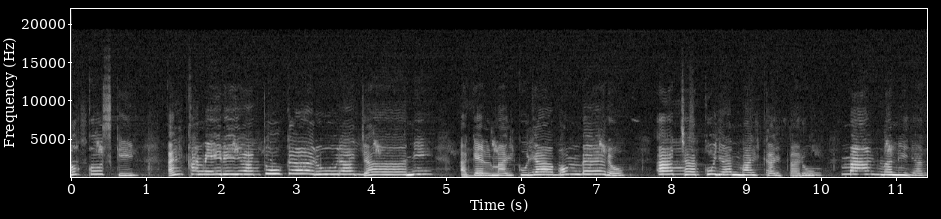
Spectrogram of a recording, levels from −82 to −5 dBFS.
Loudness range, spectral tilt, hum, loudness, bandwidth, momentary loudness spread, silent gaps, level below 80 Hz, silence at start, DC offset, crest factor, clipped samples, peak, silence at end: 2 LU; -3 dB/octave; none; -20 LUFS; 19.5 kHz; 10 LU; none; -88 dBFS; 0 s; under 0.1%; 16 dB; under 0.1%; -4 dBFS; 0 s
